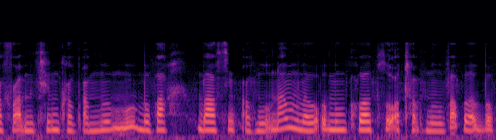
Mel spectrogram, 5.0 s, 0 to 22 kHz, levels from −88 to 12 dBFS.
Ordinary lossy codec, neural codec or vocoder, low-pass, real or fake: AAC, 48 kbps; autoencoder, 22.05 kHz, a latent of 192 numbers a frame, VITS, trained on many speakers; 7.2 kHz; fake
